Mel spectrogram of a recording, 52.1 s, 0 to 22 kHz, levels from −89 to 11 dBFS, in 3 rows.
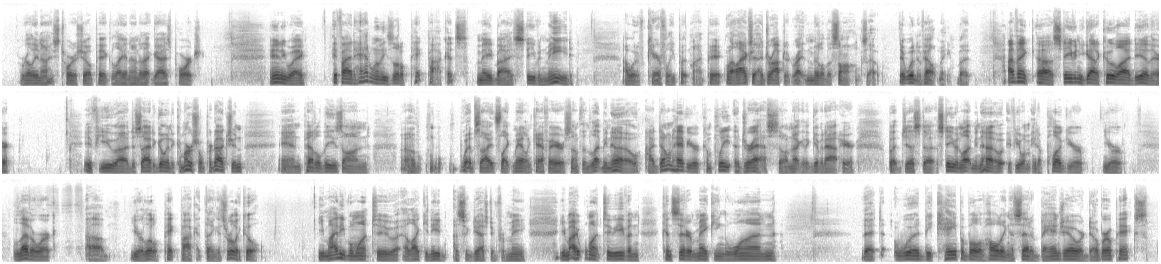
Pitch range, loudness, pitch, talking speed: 95-115 Hz, -26 LUFS, 105 Hz, 180 wpm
